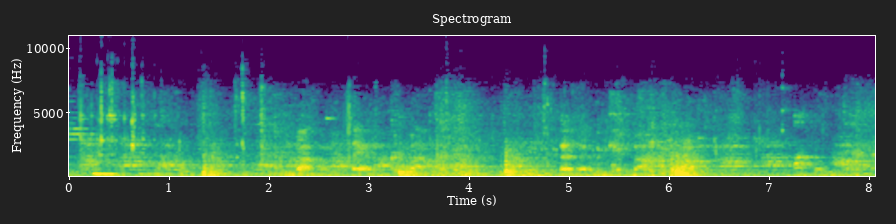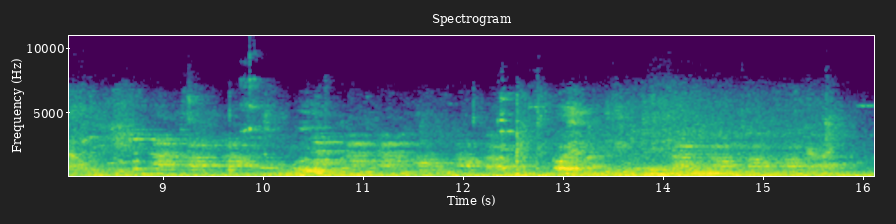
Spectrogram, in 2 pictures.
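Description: Spoons and chopsticks clink against bowls and plates.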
